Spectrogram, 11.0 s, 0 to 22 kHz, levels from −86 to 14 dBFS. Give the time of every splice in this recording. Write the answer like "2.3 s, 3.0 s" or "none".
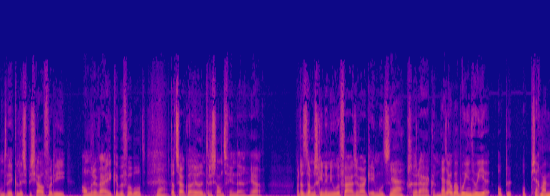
none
